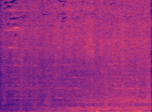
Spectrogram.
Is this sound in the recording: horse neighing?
no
